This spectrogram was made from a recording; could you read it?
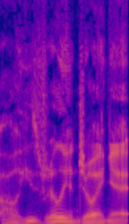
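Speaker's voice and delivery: murmured, hushed stage whisper. Retelling what the other speaker half-whispered: imitating a half-whisper. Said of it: "you had whispered, you were like".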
